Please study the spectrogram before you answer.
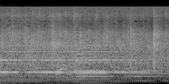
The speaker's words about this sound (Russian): Давайте аплодисменты большие.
